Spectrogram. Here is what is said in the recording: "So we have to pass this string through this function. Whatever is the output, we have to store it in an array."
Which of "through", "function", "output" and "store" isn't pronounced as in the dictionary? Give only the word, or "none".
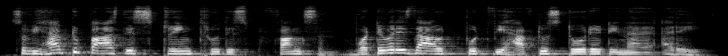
through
